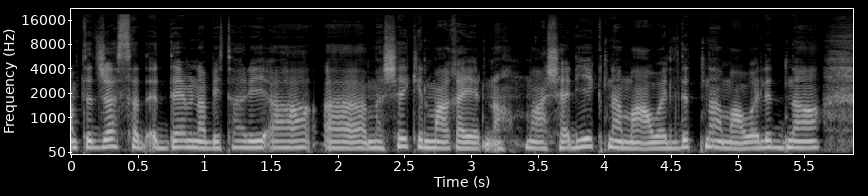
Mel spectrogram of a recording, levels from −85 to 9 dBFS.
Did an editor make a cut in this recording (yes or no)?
no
